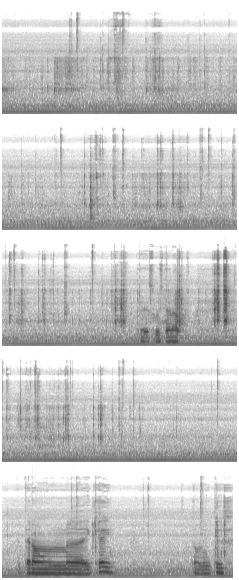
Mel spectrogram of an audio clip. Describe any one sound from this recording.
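Fingers click buttons and thumbsticks on a handheld console.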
